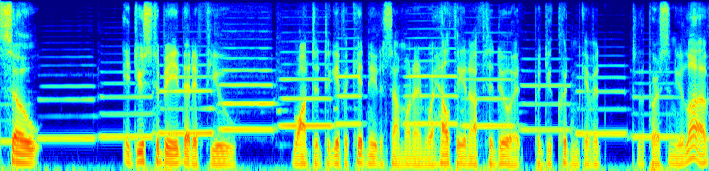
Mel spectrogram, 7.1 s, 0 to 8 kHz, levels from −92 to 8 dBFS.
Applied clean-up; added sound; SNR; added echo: none; Wind instrument, woodwind instrument; 9 dB; none.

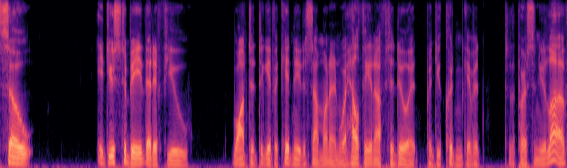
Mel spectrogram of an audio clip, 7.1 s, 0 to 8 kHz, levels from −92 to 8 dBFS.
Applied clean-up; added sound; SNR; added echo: none; none; none; none.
